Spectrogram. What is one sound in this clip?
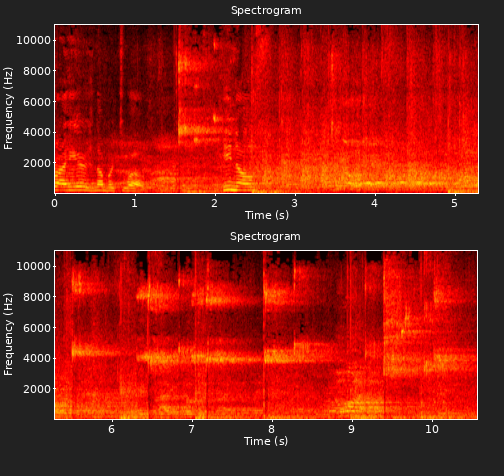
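Young men shout across a large echoing gym.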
